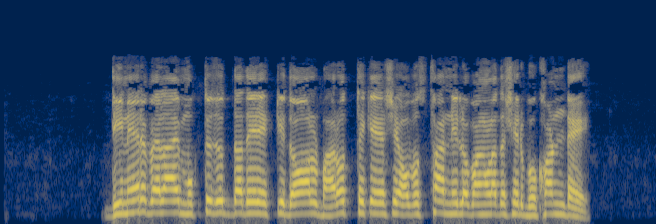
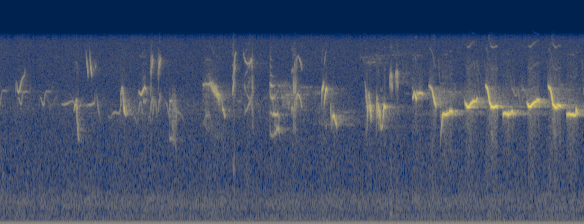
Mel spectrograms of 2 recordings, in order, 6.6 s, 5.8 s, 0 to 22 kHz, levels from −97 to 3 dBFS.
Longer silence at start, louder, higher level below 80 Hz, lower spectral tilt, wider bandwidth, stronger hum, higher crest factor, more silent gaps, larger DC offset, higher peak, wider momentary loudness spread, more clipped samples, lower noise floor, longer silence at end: first, 1.1 s vs 0.15 s; about the same, -13 LUFS vs -15 LUFS; about the same, -58 dBFS vs -62 dBFS; first, -5.5 dB/octave vs 3 dB/octave; second, 7.6 kHz vs 11.5 kHz; neither; about the same, 12 dB vs 16 dB; neither; second, under 0.1% vs 0.5%; about the same, -2 dBFS vs -4 dBFS; second, 4 LU vs 22 LU; neither; first, -75 dBFS vs -45 dBFS; first, 0.7 s vs 0 s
